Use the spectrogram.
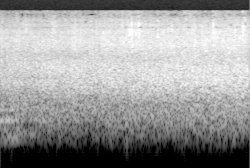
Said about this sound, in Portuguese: E aí, isso aí, palmas para a galera lá do, da recepção.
